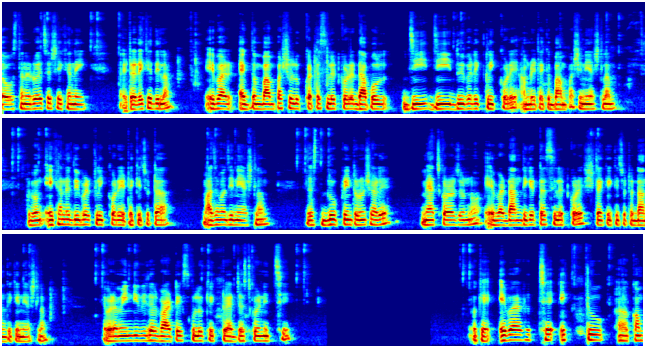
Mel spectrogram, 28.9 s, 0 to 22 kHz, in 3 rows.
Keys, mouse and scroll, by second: 0.5 click, 1.2 shift+click, 1.7 shift+middle click, 2.5 alt+z, 3.1-4.6 scroll up 1, 4.6 g, 9.0 shift+middle click, 9.7 click, 10.1 shift+click, 10.6 g, 13.1 shift+middle click, 14.0 click, 14.4 shift+click, 15.0 g, 18.8 scroll up 2, 19.5 click, 21.1 click, 22.7 shift+middle click, 23.6 click, 24.5 click, 24.6 g, 25.0 shift+middle click, 25.4 click, 26.2 click, 26.5-27.0 scroll down 2, 27.8-28.9 shift+middle drag.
